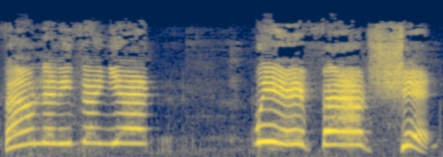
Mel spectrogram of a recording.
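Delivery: high shouted movie soldier voices; Spaceballs soldiers. Retold or imitated. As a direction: bark it like a dim trooper. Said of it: "This is like that part in, uh, in Spaceballs".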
